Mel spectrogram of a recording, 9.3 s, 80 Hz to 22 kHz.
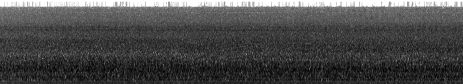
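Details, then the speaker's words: New old stock 1988 Sears Kenmore 6000 BTU R22 window air conditioner, run after a year unused: steady low hum, constant fan whoosh, no knocks; compressor and fan running normally. "the compressor start already hear the refrigerant flowing good old r22"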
